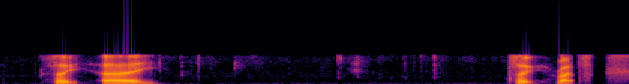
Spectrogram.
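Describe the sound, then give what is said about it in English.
Sparse, soft keyboard taps click irregularly through a quiet stretch as a producer types a message, framed by short bursts of a voice talking at the start and end. “So, okay, let's see what she's just typing away.”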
